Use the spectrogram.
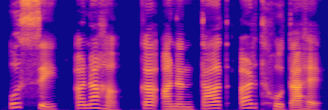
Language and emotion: Hindi, neutral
